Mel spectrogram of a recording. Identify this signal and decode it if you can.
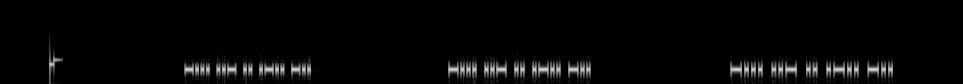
Morse code, heard as a keyed tone, about 38 wpm, 700 Hz. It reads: BUILD BUILD BUILD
